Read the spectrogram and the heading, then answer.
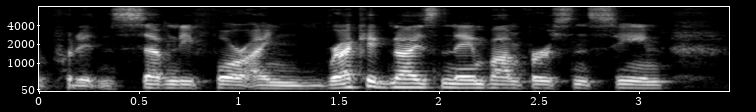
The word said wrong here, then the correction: von Furstenberg: Von Furstenberg.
